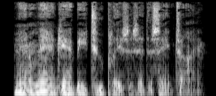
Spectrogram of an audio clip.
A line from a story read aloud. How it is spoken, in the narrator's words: he muttered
